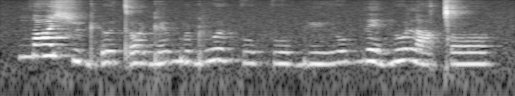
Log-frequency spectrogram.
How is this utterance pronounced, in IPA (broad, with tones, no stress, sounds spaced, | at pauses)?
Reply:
n̪ ɑ˦ ɕ y˨ ɖ ʔ ɯ˨ tʼ o˨ ɖ ø˨˦ b u˨ ɖ v ɯ˦˨ k u˨ k u˨ b y˨ ɦ u˦ b e˦˨ n̪ u˦ l ɑ˨ ǀ o˦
